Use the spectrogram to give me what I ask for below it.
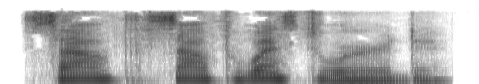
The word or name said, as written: south-southwestward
